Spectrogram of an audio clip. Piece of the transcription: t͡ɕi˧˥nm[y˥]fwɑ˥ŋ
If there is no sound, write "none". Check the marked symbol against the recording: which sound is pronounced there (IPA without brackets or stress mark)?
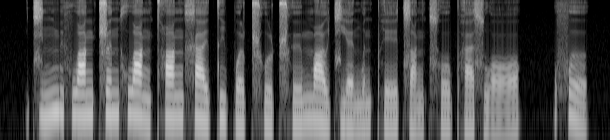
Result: y˥˩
